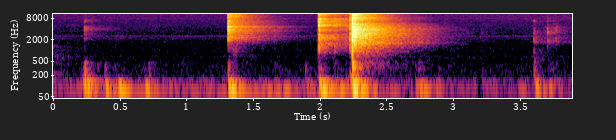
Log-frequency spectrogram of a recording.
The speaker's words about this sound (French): Un beau bruit de canette, donc. Un bruit de canetas.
